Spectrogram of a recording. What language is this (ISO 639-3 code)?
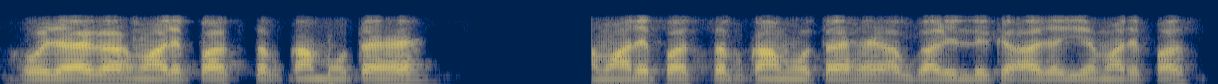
urd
